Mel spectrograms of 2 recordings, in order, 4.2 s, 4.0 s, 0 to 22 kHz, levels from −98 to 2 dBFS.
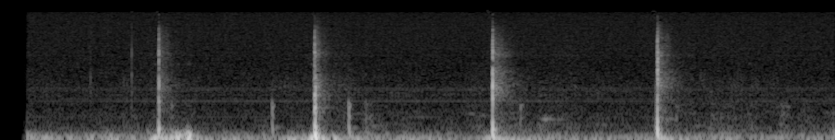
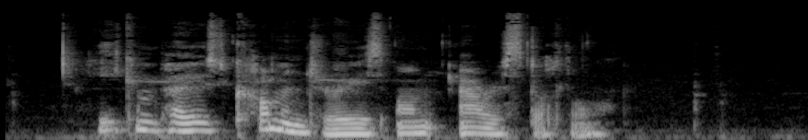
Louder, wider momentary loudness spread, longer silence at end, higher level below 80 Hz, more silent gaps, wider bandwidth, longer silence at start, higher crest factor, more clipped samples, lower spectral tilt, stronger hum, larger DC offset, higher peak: about the same, -32 LUFS vs -30 LUFS; first, 25 LU vs 12 LU; second, 0 s vs 1 s; first, -36 dBFS vs -56 dBFS; neither; about the same, 15.5 kHz vs 15 kHz; second, 0.15 s vs 0.3 s; first, 32 dB vs 18 dB; neither; about the same, -5 dB/octave vs -6 dB/octave; neither; neither; first, -2 dBFS vs -14 dBFS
